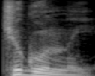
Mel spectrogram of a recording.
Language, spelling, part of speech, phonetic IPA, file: Russian, чугунный, adjective, [t͡ɕʊˈɡunːɨj], Ru-чугунный.ogg
- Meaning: 1. cast-iron 2. obstinate, stubborn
